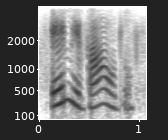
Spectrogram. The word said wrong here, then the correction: Edivaldo: Edivaldo. – O D não é mudo, não, né? – É D-I. Edivaldo Araújo Ponte.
